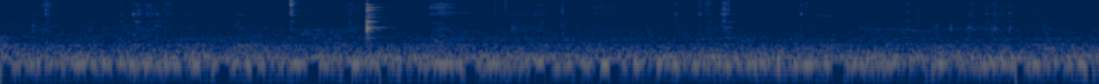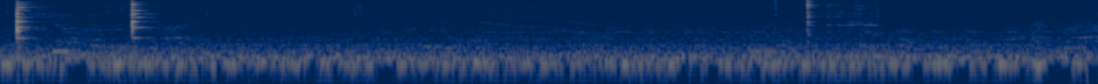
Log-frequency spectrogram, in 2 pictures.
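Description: Metal serving cutlery clinking against a plate while a whole fish is carved and filleted: a handful of sharp, ringing clinks, the loudest two in the middle about half a second apart, over a low steady hum.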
